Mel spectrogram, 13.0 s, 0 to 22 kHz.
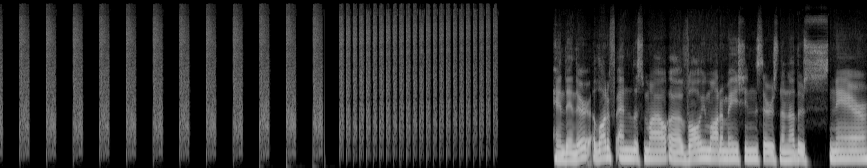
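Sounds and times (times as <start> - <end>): electronic clap sample: 0.0 - 7.5.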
